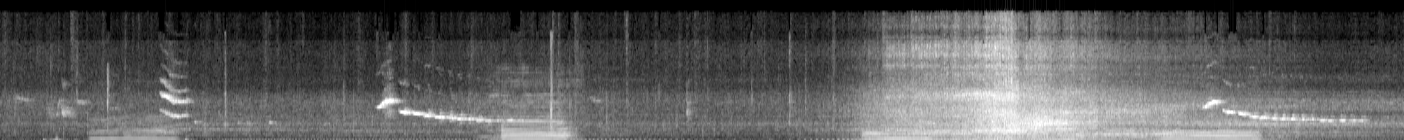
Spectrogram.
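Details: Tame cattle heading out to a wide field at morning moo four times, spaced a few seconds apart. Birds give sliding whistles, and a loud rushing noise swells in the middle.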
